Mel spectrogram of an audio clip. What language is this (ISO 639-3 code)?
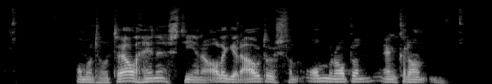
fry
